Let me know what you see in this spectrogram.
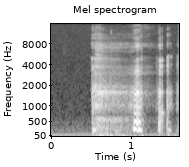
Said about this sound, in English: No, I'm not. Shut up. I'm just breathing hard because I'm exerting myself. I'm not getting turned on.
